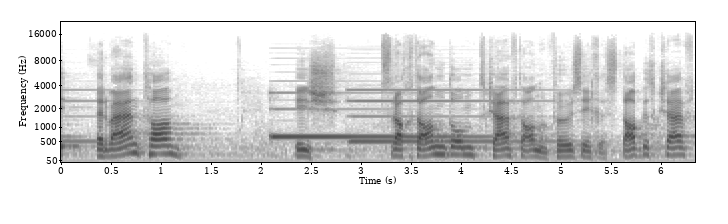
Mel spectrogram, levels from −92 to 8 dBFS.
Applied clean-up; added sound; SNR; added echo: none; Doorbell; 7 dB; none.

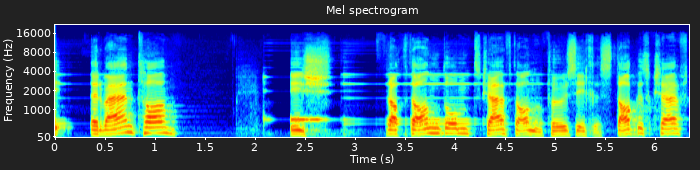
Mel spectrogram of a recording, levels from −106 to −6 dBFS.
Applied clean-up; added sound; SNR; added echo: neural mask model RNNoise.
